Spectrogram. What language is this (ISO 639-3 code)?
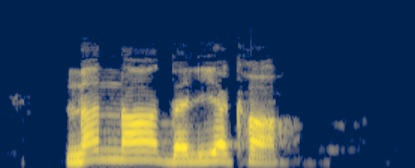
btv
